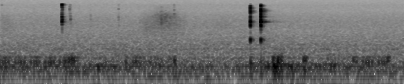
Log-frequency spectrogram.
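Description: Near silence: faint room tone with a few soft clicks, one about half a second in and a close pair of clicks near the middle.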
